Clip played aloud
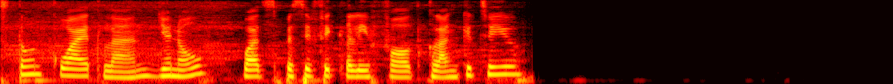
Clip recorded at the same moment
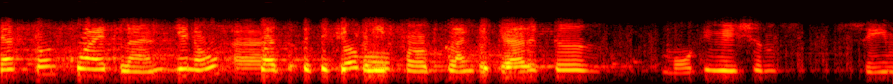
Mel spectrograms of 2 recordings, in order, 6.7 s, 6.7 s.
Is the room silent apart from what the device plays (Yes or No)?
No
